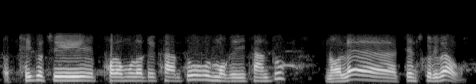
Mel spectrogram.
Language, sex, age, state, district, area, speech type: Odia, male, 45-60, Odisha, Angul, rural, conversation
